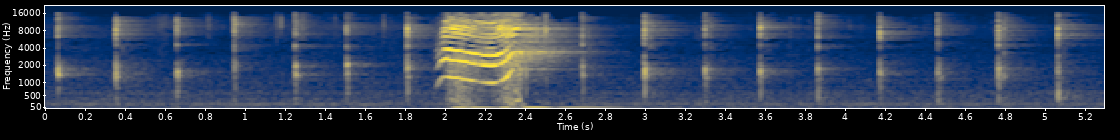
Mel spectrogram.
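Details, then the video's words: Indian ringneck parrot, a seven-year-old rescue bird at home in India, clicking steadily about three times a second, then breaking into one drawn-out harsh squawk before the even clicking resumes. "click click parrot"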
